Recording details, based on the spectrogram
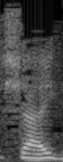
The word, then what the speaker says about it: Che: Che is like shake, and his surname is like guitar.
